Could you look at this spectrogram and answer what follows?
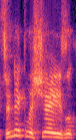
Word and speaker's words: Nick Lachey: pronounced Let's see here. Nick Lachey. Nick Lachey, that's right.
